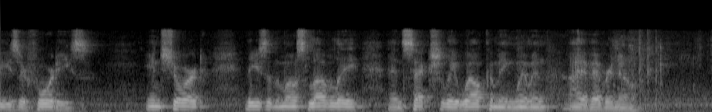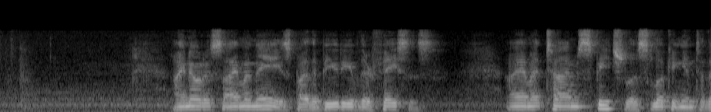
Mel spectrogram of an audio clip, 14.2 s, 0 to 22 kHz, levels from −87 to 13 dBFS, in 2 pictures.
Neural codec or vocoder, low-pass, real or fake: none; 7.2 kHz; real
